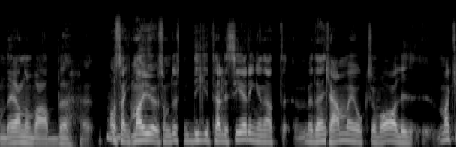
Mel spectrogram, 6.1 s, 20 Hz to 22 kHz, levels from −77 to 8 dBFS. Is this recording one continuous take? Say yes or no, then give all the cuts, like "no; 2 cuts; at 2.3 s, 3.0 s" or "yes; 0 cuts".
no; 3 cuts; at 1.7 s, 2.4 s, 4.3 s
